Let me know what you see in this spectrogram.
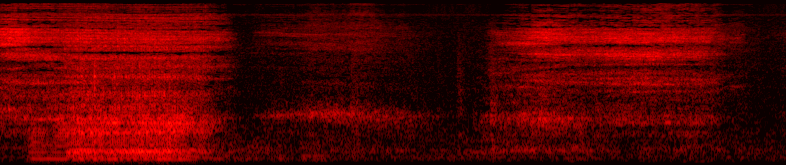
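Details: Adult man snoring heavily after a few drinks: loud rattling snores on each breath in, separated by quieter breathing out.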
